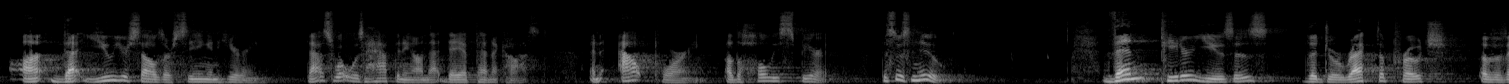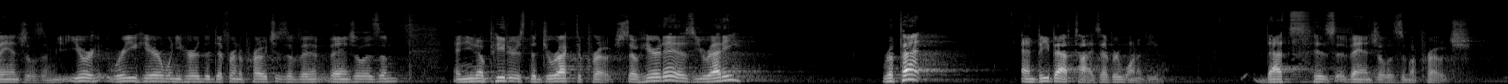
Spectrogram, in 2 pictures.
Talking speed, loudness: 145 wpm, -28 LUFS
